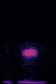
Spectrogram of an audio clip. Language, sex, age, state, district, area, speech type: Hindi, female, 30-45, Uttar Pradesh, Sitapur, rural, conversation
